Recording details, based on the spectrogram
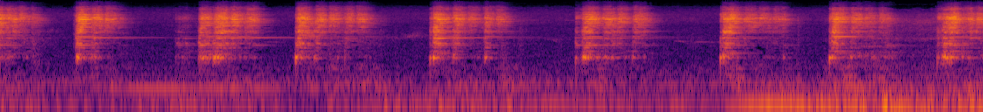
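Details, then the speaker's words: EB three-cylinder engine cylinder head overhaul, hand lapping a valve with grinding paste: gritty scraping bursts about once a second as the valve twists on its seat; still coarse, seat not yet bedded, continue until noise softens. "une fois que le bruit s'atténue cependant l'oeuvre on nettoie"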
